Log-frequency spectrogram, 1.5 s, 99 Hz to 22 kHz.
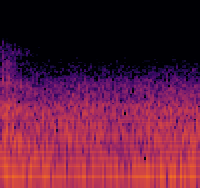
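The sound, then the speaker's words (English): The V8 engine of the number 36 Andretti Autosport race car, driven by John Andretti, roars steadily and loudly for a brief moment as it passes, a dense, continuous mechanical drone with a low humming tone and no voices. “It's the number 36 that goes through underneath me now for Andretti Autosport, and John Andretti down into turn one.”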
